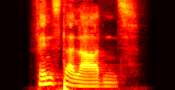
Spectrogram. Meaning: genitive singular of Fensterladen
- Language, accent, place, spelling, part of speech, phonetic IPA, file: German, Germany, Berlin, Fensterladens, noun, [ˈfɛnstɐˌlaːdn̩s], De-Fensterladens.ogg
